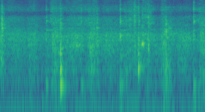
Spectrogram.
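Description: Malabar spinach fruit labra with fish head stirred and sizzling in a pan, with steady frying crackle and several short scraping stirs, close and moderately loud, no talking.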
